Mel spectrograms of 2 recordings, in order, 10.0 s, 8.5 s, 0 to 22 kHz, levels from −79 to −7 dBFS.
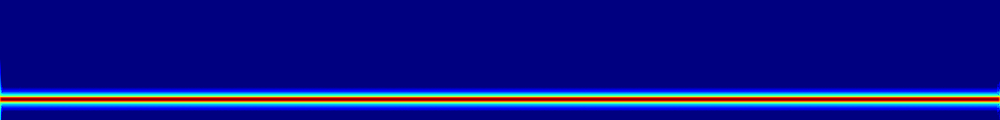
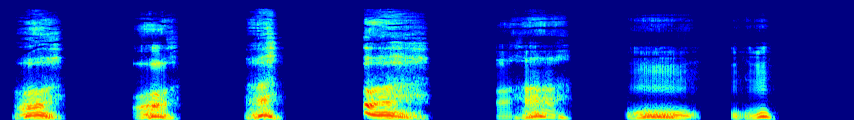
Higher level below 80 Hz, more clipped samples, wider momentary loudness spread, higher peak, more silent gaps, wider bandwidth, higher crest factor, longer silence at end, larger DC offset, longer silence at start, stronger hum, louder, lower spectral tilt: second, under -90 dBFS vs -46 dBFS; neither; second, 0 LU vs 20 LU; about the same, -6 dBFS vs -8 dBFS; neither; second, 0.8 kHz vs 16 kHz; second, 4 dB vs 20 dB; second, 0 s vs 0.8 s; neither; second, 0 s vs 0.15 s; neither; first, -10 LUFS vs -25 LUFS; second, -4 dB/octave vs -6 dB/octave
